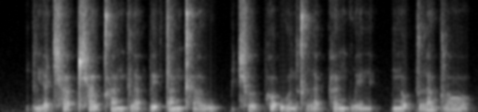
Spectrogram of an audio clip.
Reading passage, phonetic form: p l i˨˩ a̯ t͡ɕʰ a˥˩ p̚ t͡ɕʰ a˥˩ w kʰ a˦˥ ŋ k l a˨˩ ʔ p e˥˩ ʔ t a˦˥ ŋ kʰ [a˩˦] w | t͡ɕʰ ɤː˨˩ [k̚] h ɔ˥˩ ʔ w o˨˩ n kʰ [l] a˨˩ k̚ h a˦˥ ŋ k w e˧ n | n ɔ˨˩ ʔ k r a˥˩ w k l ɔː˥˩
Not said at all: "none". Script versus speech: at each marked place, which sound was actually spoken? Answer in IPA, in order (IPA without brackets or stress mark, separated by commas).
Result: a˩˦, p̚, r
